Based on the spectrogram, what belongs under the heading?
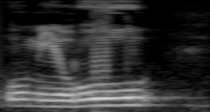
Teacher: وما أمروا الراء مفخمة لأنها مضمومة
